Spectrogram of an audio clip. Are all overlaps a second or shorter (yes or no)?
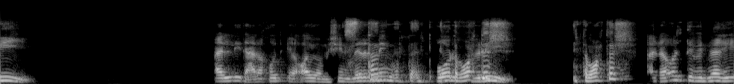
no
